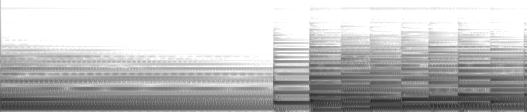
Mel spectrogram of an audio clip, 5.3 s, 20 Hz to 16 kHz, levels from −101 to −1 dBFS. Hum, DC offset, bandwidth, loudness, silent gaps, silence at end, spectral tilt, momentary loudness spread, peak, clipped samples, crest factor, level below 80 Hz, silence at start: none; under 0.1%; 4.1 kHz; -25 LUFS; none; 0 s; -12 dB/octave; 18 LU; -10 dBFS; under 0.1%; 16 dB; -54 dBFS; 0 s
